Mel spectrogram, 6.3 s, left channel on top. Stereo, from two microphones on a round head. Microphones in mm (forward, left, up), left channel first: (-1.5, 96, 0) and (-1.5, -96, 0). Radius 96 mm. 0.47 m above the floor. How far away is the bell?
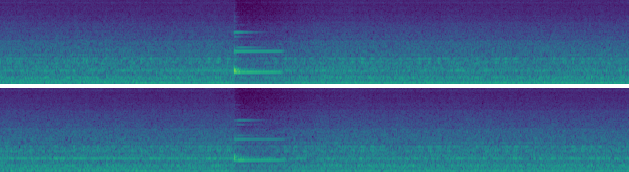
About 3 m.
